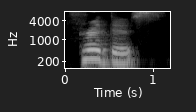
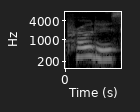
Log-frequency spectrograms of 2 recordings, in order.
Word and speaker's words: produce: address on the envelope we often stress the second syllable of a two-syllable verb can test produce perfect address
